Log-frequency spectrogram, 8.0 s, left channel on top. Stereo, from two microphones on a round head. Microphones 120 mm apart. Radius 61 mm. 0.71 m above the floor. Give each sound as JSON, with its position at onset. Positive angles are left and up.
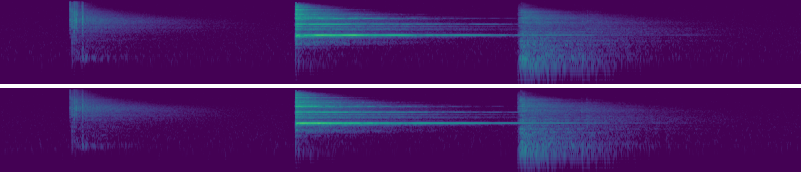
{"t": 0.7, "sound": "a crack", "side_deg": 25, "distance_m": 0.9}
{"t": 3.0, "sound": "a bell", "side_deg": 10, "distance_m": 1.1}
{"t": 5.2, "sound": "tape being pulled", "side_deg": -85, "distance_m": 3.0}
